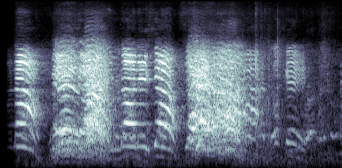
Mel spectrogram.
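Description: A group of schoolchildren shouting together in unison, a loud chant in several short bursts that fades out toward the end.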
